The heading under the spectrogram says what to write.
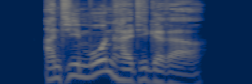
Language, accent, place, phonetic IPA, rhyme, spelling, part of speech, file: German, Germany, Berlin, [antiˈmoːnˌhaltɪɡəʁɐ], -oːnhaltɪɡəʁɐ, antimonhaltigerer, adjective, De-antimonhaltigerer.ogg
- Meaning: inflection of antimonhaltig: 1. strong/mixed nominative masculine singular comparative degree 2. strong genitive/dative feminine singular comparative degree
